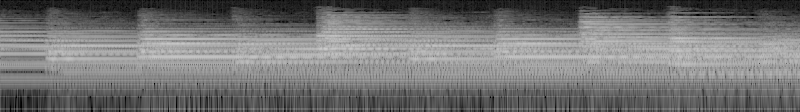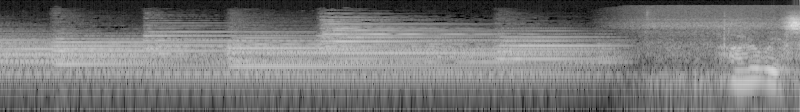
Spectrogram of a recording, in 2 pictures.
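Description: Church bells ringing, one strike after another, their long tones overlapping and building up. A man's voice begins near the end.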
